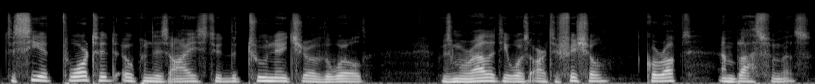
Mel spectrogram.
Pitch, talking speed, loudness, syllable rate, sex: 145 Hz, 155 wpm, -17 LUFS, 5.4 syllables/s, male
